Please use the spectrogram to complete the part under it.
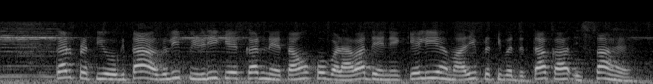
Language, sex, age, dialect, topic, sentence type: Hindi, female, 25-30, Marwari Dhudhari, banking, statement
